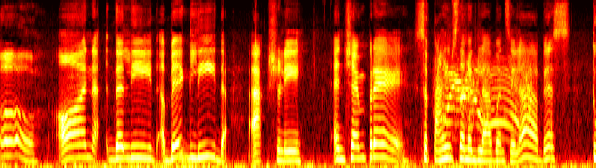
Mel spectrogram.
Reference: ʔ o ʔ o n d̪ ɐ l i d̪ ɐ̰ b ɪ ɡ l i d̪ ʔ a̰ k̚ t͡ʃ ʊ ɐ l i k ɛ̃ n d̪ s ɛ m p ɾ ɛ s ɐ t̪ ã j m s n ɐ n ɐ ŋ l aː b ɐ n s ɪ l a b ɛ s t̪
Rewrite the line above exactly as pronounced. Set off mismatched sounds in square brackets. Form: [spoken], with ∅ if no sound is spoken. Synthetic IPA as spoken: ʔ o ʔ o n d̪ ɐ l i d̪ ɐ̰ b ɪ ɡ l i d̪ ʔ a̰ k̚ t͡ʃ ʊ ɐ l i [ʔ] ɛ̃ n d̪ [ʃ] ɛ m p ɾ ɛ s ɐ t̪ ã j m s n ɐ n ɐ [ɡ] l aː b ɐ n s ɪ l a b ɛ s t̪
